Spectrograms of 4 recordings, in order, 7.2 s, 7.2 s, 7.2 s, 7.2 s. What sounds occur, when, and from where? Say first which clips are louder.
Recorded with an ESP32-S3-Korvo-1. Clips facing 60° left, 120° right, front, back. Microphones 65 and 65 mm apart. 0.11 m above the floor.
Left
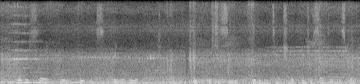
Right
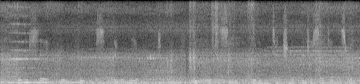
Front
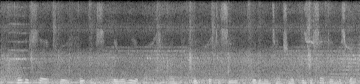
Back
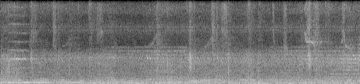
0.3 s a man speaking: left 2 dB, front 4 dB; 10° right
